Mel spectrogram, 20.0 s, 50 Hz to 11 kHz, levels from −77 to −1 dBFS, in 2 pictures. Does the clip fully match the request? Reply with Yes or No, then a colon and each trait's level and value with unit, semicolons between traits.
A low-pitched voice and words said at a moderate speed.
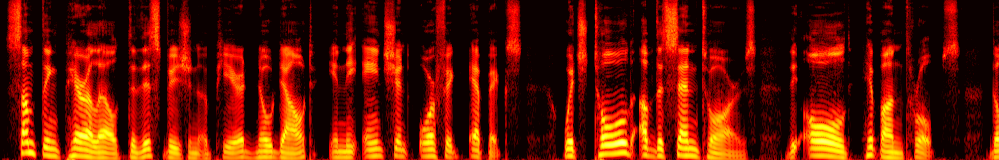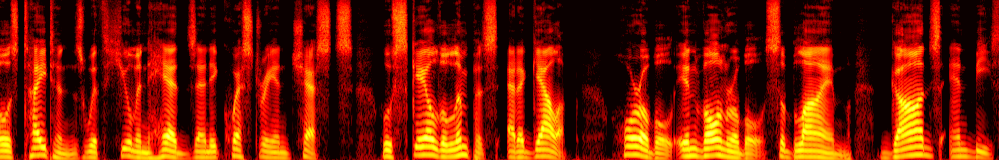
No: low, 120 Hz; slow, 120 wpm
